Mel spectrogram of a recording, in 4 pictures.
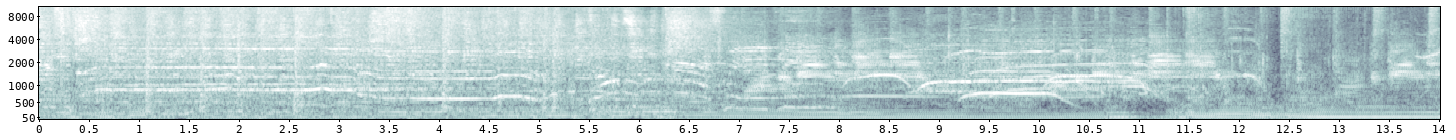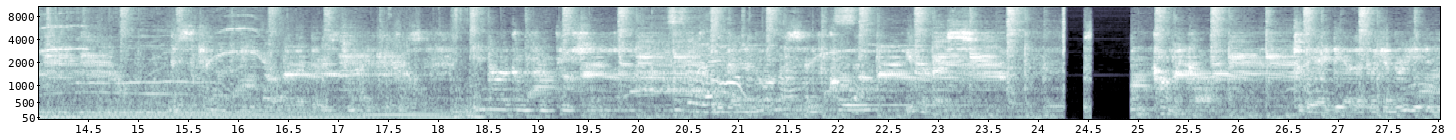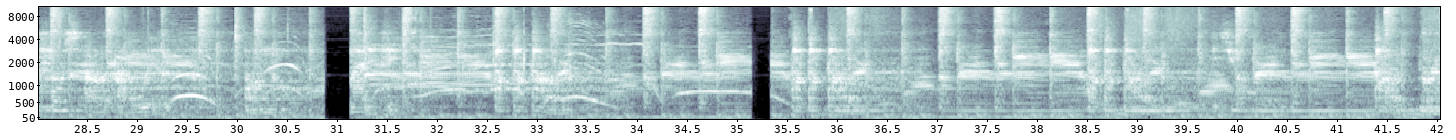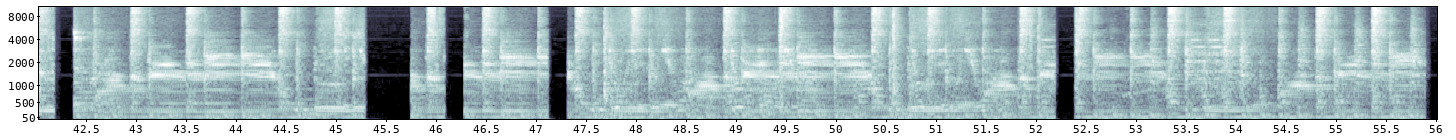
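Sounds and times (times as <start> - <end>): steady drum beat: 0.0 - 7.0
live rock band playing: 0.0 - 8.0
bass guitar: 0.0 - 24.3, 24.9 - 56.0
drums: 0.0 - 56.0.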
